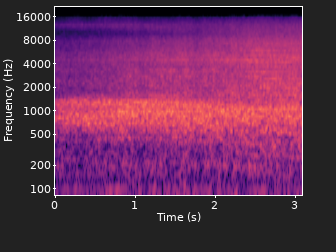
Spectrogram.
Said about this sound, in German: Das ist die Heidekrautbahn. Und eine U-Bahn kommt jetzt.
